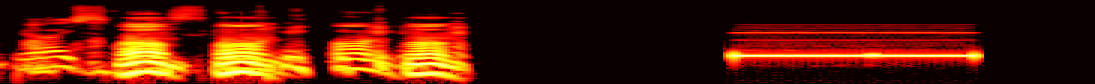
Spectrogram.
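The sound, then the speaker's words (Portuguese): A telephone tone while placing a call: one steady, mid-pitched beep lasting about a second. It comes alone after a short stretch of talk, and silence follows. “Vou ligar agora”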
